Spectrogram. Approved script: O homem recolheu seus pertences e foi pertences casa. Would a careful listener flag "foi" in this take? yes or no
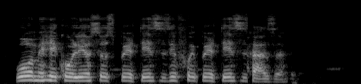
no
